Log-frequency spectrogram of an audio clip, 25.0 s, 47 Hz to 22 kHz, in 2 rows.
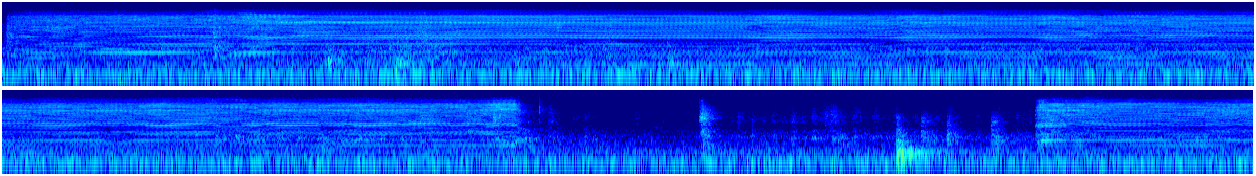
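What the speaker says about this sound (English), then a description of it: "I'm about to turn the clipper on. I'm using a 2 guard, and it is pretty thick and knotty right there." An electric pet clipper fitted with a 2 guard works through a dog's thick, knotty coat, giving a steady close buzz for most of the stretch before cutting out, followed by a few brief soft handling noises.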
